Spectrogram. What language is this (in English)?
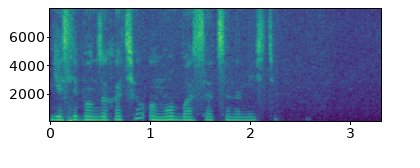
Russian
